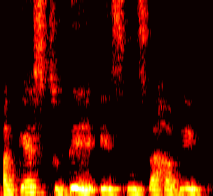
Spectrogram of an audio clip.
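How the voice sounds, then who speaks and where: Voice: medium pitch, fairly even intonation, normal speed, roomy sound, far from the mic, heavy background noise. A talk show host asking short probing questions, often saying okay. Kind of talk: casual interview.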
